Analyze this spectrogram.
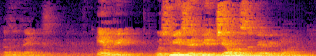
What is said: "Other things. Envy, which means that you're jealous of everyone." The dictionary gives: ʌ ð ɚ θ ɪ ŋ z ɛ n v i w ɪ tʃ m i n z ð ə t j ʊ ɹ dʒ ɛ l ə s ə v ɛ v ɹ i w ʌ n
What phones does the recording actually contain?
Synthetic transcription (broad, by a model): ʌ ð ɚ θ ɪ ŋ z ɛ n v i w ɪ tʃ m i n z ð ə t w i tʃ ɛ l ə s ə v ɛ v ɹ i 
